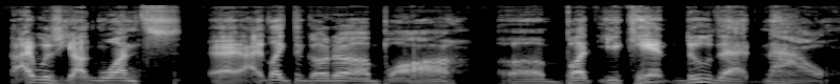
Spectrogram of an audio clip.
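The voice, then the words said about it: Impression of Dr. Fauci. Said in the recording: “That was a great impersonation.”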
